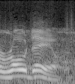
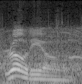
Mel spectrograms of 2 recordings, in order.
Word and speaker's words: rodeo: so why don't you tell them how to pronounce it, rodeo or rodale? – Well, it seems to depend on where you're at the time, Bob, but all the cowboys call it rodeo.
